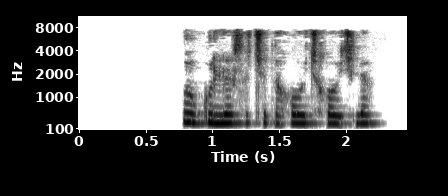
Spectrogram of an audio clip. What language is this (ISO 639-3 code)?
uzb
